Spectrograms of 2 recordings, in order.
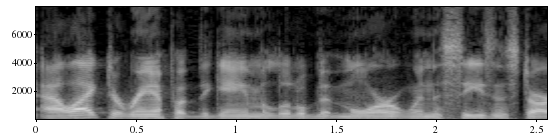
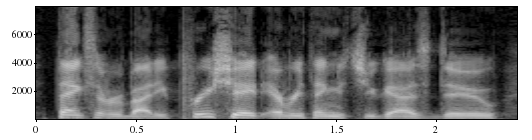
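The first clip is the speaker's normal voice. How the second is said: usual speaking voice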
